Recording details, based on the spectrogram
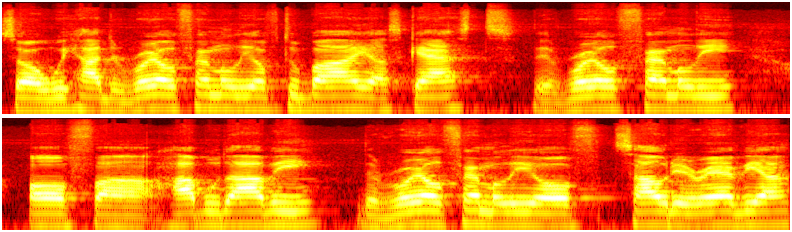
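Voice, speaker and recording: With a Spanish accent, a man talks at a moderate pace in a fairly high pitch with monotone, flat intonation. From Cuba. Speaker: real estate agent, former hotel host. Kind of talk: podcast interview. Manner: halting, many fillers.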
